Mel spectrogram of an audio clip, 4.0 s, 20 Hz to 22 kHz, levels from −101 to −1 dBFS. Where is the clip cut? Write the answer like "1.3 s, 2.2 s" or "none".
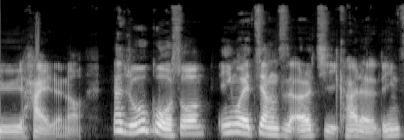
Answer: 1.0 s, 2.1 s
